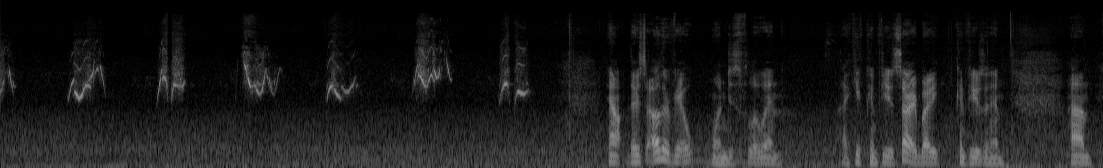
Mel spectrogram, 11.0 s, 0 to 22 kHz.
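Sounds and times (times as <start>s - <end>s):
bird singing whistled phrases: 0.0s - 5.4s.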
